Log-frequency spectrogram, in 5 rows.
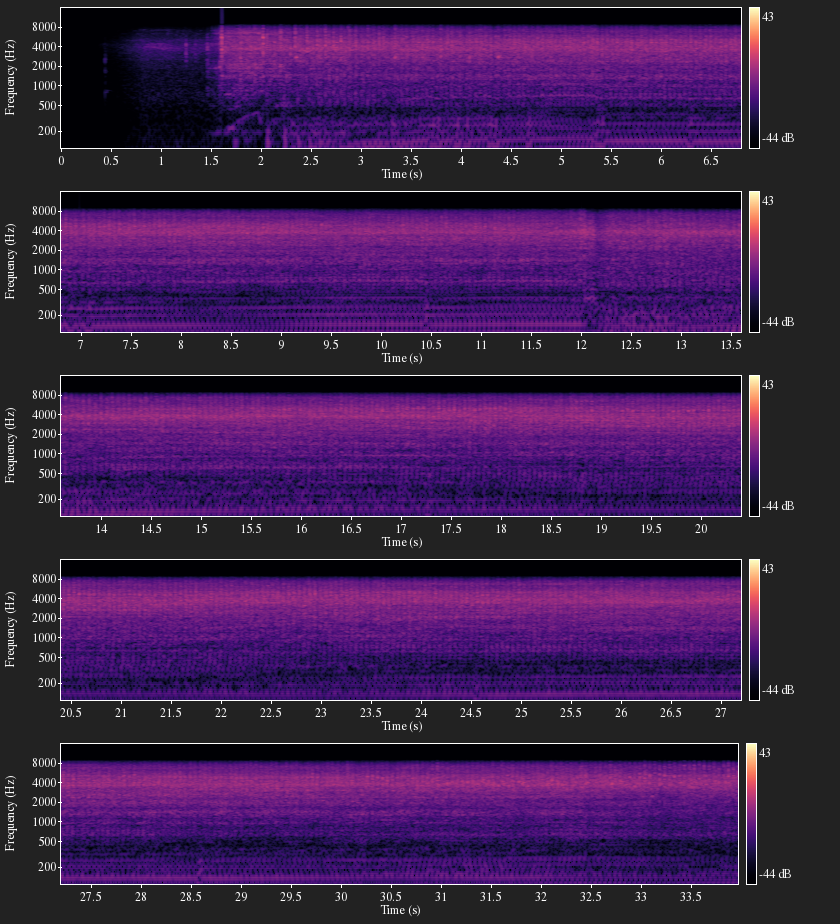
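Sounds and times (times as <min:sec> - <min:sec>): click: 0:01.2 - 0:01.6
walk-behind tractor engine running: 0:01.4 - 0:33.9.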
